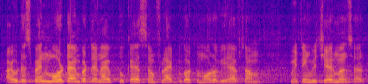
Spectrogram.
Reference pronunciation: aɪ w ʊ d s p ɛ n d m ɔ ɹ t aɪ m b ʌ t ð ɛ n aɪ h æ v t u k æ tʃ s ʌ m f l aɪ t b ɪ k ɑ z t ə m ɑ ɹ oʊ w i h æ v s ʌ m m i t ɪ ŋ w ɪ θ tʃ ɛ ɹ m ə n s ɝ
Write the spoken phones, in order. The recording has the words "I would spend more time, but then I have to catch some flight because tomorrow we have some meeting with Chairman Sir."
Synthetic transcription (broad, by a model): aɪ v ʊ d s p ɛ n d m ɔ ɹ t aɪ m b ʌ t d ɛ n aɪ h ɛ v t u k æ s s ʌ m f l aɪ t b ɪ k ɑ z t ə m ɑ ɹ oʊ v i h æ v s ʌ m m i t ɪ ŋ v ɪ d tʃ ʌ ɹ m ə n s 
